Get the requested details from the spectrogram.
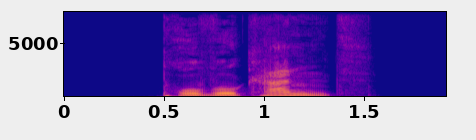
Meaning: provocative, provoking
- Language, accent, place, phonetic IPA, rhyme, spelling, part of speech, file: German, Germany, Berlin, [pʁovoˈkant], -ant, provokant, adjective, De-provokant.ogg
